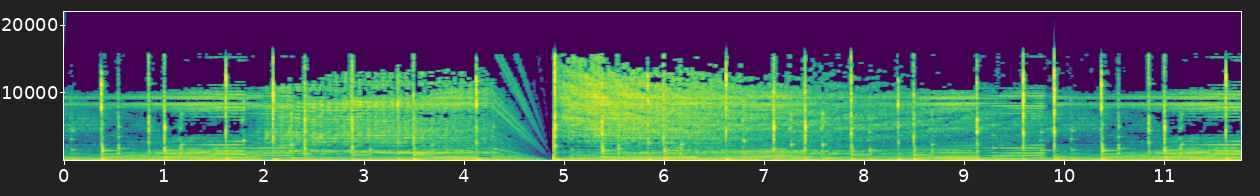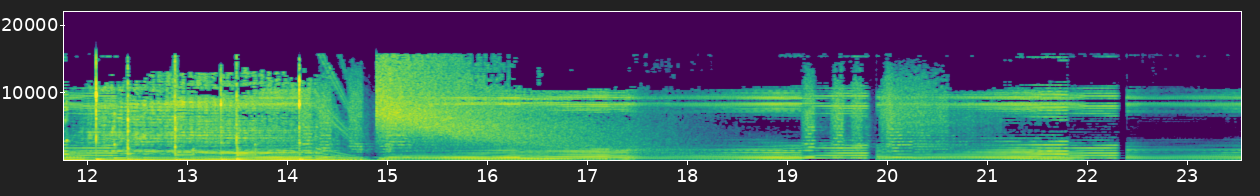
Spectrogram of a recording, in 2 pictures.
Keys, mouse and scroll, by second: 1.7 scroll down 2, 2.1 shift+middle click, 2.6 scroll up 1, 2.8-4.5 middle drag, 4.5 alt+d, 9.4 alt+a, 12.9 ctrl+alt+b, 15.5 F12.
